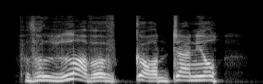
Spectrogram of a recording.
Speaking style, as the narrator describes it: Marcus groaned

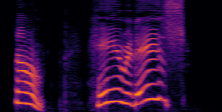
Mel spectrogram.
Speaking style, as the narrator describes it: screamed Sniff

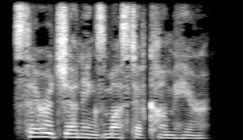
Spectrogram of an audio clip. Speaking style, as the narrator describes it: Aluna said wistfully

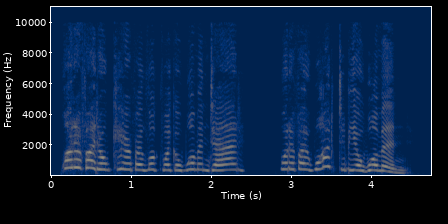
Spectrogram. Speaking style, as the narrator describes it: Malcolm had completely lost his cool at this point and was screaming at his father with tears streaming down his face

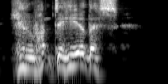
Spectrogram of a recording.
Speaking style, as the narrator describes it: Paul tried to reach Angus, croaking

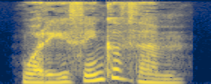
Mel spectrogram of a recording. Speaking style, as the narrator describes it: he asked, his voice even and pleasant

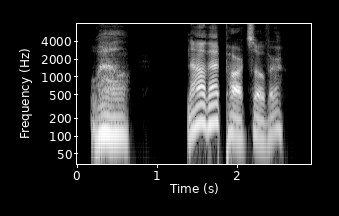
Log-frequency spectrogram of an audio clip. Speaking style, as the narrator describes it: Jay sighed

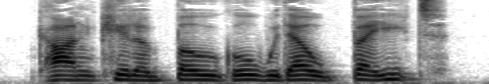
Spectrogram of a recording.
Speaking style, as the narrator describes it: he growled

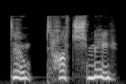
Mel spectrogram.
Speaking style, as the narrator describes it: She spat the words at him, as if she'd come to hate him as much as she clearly loathed herself

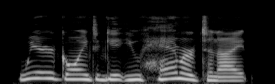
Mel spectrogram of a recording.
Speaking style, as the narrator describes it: she laughed

